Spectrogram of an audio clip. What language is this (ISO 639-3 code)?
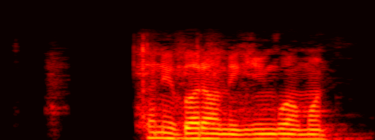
xka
